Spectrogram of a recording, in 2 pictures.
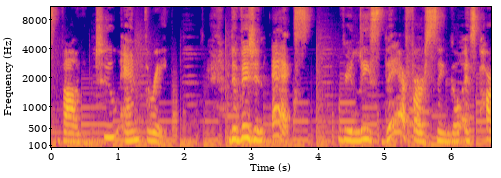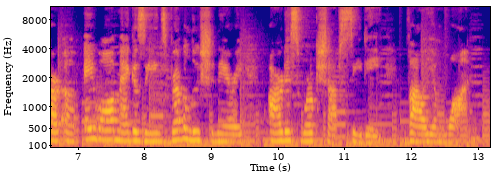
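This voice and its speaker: Slow-paced woman host over guitar music. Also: mid-range voice. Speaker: host introducing a featured storyteller. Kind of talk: scripted radio introduction. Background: music, plucked guitar.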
